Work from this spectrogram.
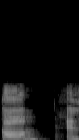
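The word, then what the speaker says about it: calm: Even 10 minutes with N inspiring book before bed कैन काम एल silent है।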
